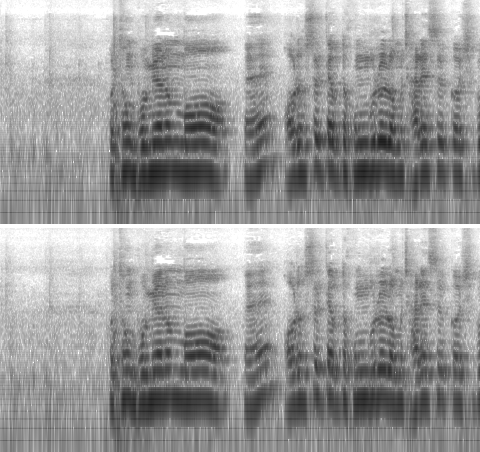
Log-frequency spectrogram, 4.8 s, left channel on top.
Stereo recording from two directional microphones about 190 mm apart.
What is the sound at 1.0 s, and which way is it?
Speech, 40° right (ahead or behind).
